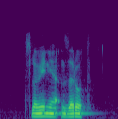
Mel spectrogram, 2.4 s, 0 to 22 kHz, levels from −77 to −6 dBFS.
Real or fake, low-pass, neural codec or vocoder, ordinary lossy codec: real; 7.2 kHz; none; Opus, 32 kbps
